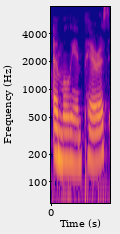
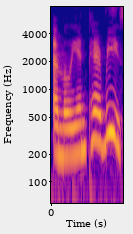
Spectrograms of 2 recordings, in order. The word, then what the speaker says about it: Emily in Paris: I saw a link and I told Noah about it on BuzzFeed, and it was like, it's not Emily in Paris, it's Emily in Paris, so it rhymes.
